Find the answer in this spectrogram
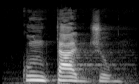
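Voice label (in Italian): "cuntaggiu", dialect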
